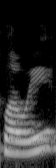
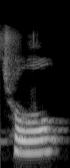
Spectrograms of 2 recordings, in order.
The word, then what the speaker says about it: Chloe: oh yeah CH R also you may hear me referred to as chol uh it's just a mispronunciation of my name that my friends thought was funny good distinction it good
